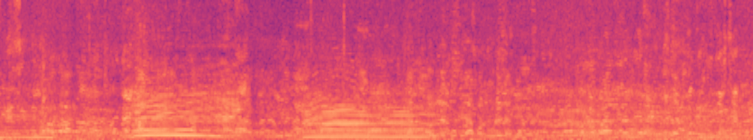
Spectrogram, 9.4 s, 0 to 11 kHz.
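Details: At Raniganj livestock market, Dinajpur, on 9 February 2025, Friesian and crossbred heifer calves give repeated moos. Two strong rich-toned moos come about two seconds apart, then softer lowing follows, under steady crowd noise and talking.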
